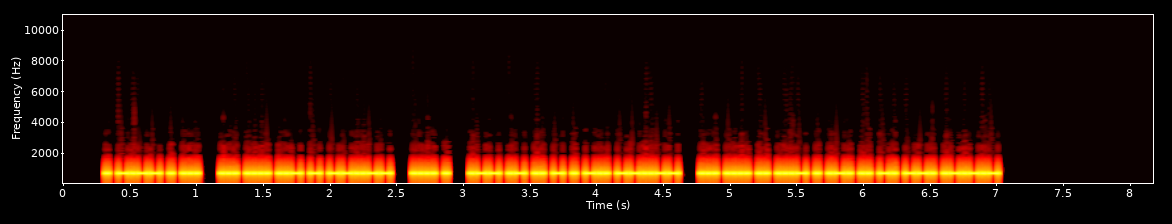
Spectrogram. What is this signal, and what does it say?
Morse code, heard as a keyed tone, about 50 wpm, 700 Hz. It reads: EYES SHUT, HE WAITED, SHIVERING.
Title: A Sound Of Thunder 50wpm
